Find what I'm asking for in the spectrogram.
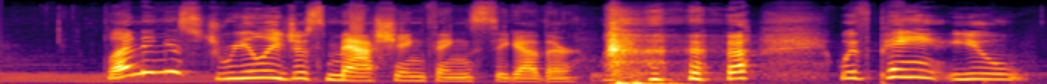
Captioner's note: laughs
